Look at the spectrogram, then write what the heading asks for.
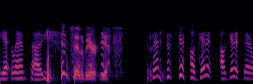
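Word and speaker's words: San Xavier: San Javier, yes.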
